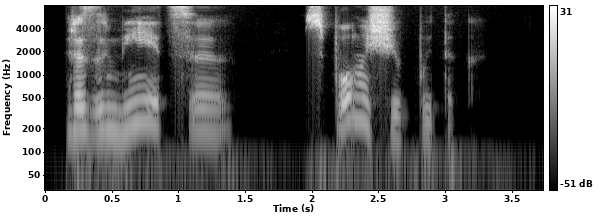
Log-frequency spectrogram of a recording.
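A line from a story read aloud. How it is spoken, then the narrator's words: Disappointed drawl. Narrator (Russian): разочарованно протянул Схинки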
